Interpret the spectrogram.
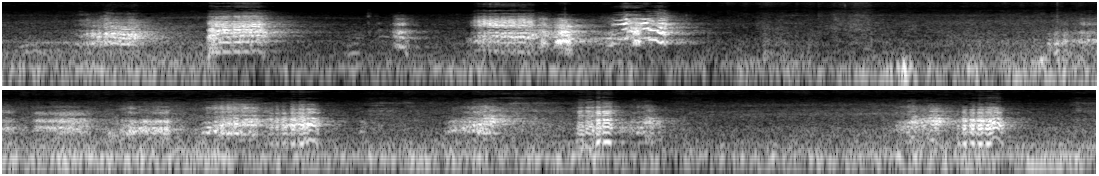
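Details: Macaw giving loud, harsh, raucous squawks in short bursts, several close together, then a quieter stretch of rougher calls and a final pair of squawks; faint background hiss.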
